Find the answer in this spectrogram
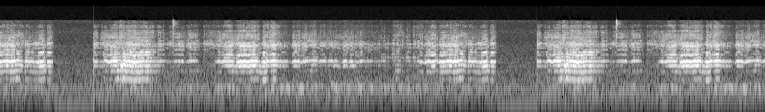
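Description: A fly buzzing in flight, its pitch wavering up and down. The buzz cuts out for under a second about a second in, and again about ten seconds in, as the looped recording restarts.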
